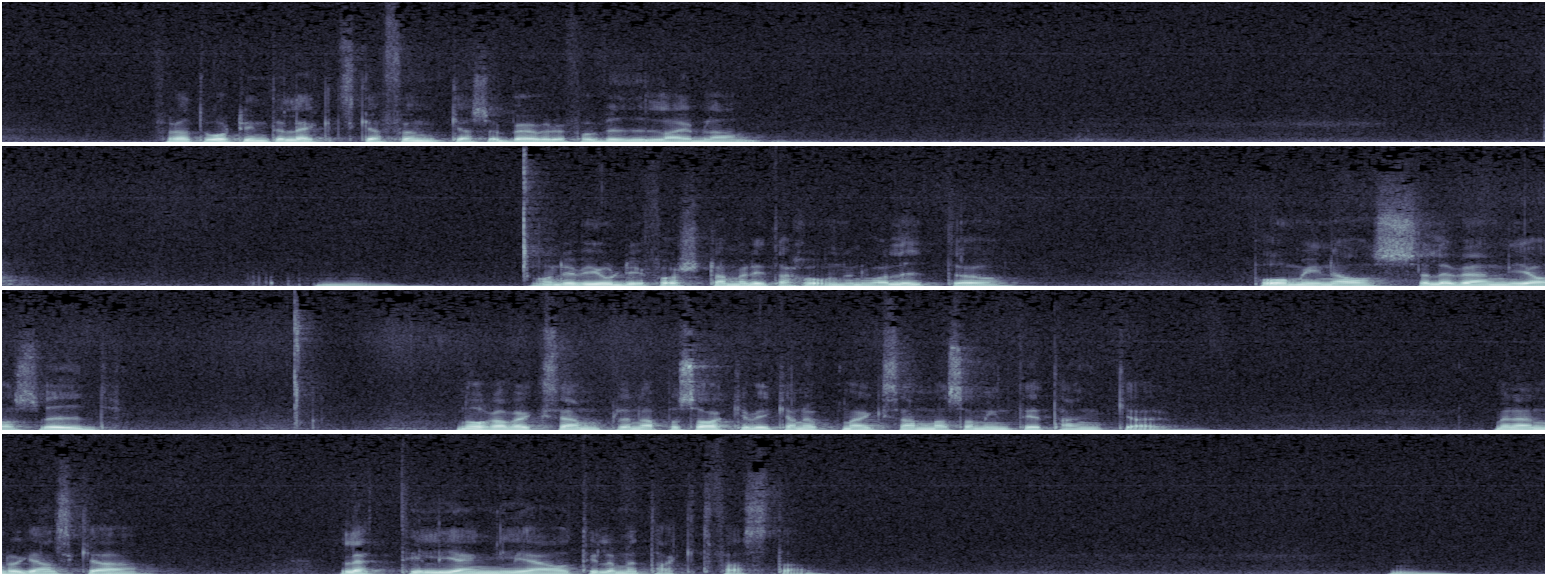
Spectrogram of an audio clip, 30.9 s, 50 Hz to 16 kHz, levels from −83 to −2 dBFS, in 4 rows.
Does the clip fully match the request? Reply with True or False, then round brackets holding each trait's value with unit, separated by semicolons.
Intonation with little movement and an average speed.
False (1.7 semitones; 100 wpm)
